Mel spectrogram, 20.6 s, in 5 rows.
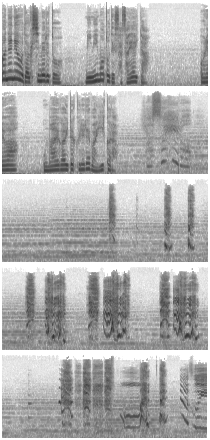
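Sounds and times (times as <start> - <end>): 
speech: 0.0 - 3.0, 4.0 - 6.5
woman crying loudly in a company dormitory: 12.8 - 14.9, 15.5 - 16.3, 17.6 - 20.4.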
